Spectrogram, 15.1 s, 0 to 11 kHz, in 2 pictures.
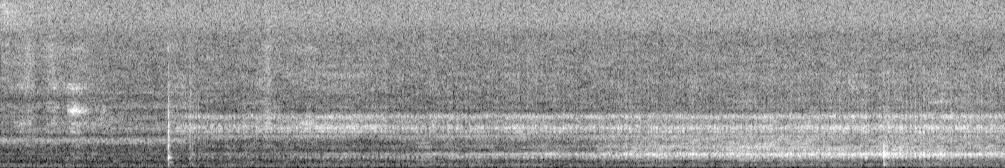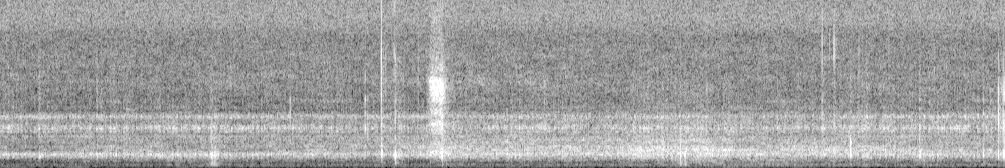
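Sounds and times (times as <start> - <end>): faint steady hum: 0.0 - 15.0
faint clicks: 9.0 - 10.9.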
